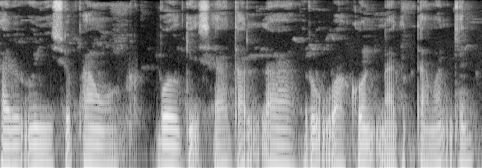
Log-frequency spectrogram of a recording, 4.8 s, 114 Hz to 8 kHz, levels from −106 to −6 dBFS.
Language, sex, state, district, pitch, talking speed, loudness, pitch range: Garo, male, Meghalaya, West Garo Hills, 105 Hz, 125 wpm, -20 LUFS, 100-110 Hz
